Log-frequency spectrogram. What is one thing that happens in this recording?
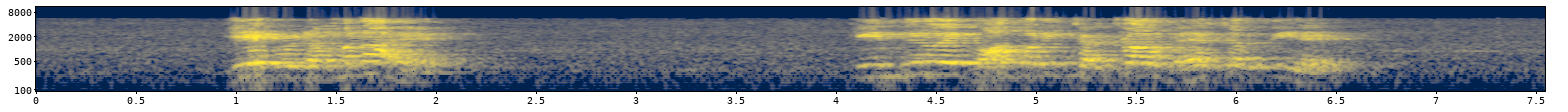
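A middle-aged man speaks with animation into a microphone, in short bursts with pauses.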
